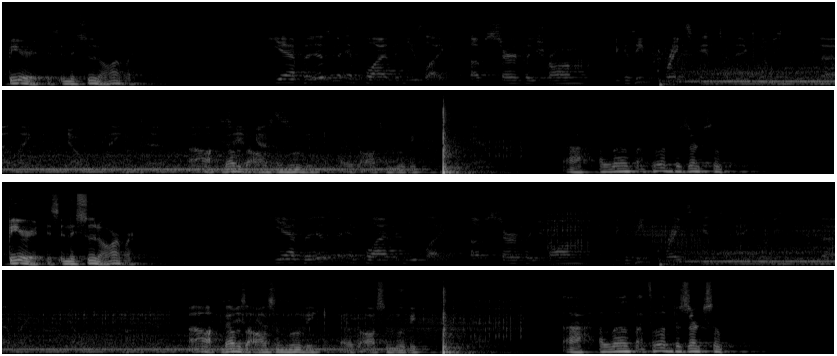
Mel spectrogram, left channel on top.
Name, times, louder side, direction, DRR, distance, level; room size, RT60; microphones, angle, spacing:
voice 1, 0.0-1.3 10.2-12.5 13.9-15.5, right 4 dB, 50° right, 13 dB, 0.3 m, -44 dB
voice 2, 2.6-5.8 6.1-7.8 8.2-10.0 10.5-11.2 13.0-13.2, left 3 dB, 55° left, 8 dB, 1.4 m, -60 dB
sound 1, 3.5-10.8, left 2 dB, 80° left, 3.8 m, -76 dB
sound 2, 5.4-13.6, right 7 dB, 85° right, 0.6 m, -66 dB
sound 3, 6.5-13.2, left 3 dB, 30° left, 0.3 m, -49 dB
18.5 x 12.0 x 5.1 m, 1.5 s
head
